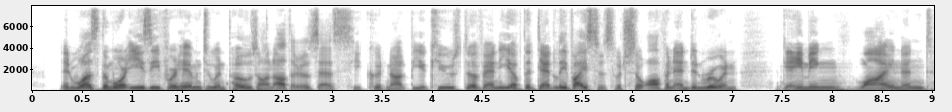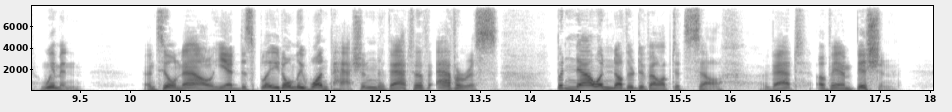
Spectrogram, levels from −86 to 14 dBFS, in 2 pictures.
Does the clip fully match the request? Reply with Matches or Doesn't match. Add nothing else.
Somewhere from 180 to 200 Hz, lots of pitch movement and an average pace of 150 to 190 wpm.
Doesn't match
